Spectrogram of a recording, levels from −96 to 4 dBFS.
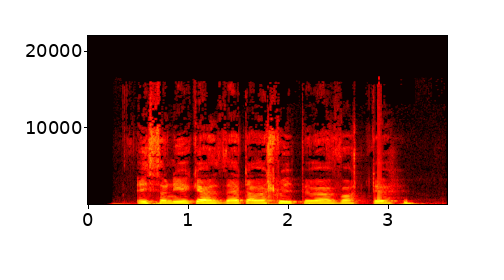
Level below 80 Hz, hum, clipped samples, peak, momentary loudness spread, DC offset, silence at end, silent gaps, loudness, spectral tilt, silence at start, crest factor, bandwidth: -44 dBFS; none; under 0.1%; -10 dBFS; 8 LU; under 0.1%; 0.2 s; none; -25 LUFS; -6 dB/octave; 0.25 s; 16 dB; 16.5 kHz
